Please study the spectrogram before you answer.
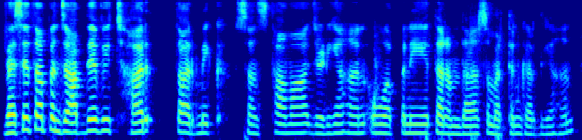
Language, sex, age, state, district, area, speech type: Punjabi, female, 30-45, Punjab, Tarn Taran, urban, spontaneous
